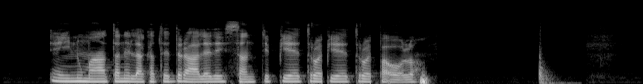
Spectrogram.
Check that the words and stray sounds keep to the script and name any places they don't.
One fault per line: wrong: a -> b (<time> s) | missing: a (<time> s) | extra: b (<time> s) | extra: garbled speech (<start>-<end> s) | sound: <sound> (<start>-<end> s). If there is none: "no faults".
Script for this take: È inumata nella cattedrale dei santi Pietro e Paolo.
extra: Pietro (3.2 s)
sound: thud (5.4-5.8 s)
